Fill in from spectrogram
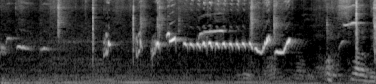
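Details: White-rumped shama singing during a mental test alongside neighbours' birds: scattered whistled notes and sharp clicks, then a fast warbling trill held level for about a second before rising flourishes, with faint low background hum.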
